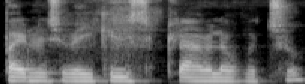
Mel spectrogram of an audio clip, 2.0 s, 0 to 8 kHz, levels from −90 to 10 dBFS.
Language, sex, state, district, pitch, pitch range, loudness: Telugu, male, Telangana, Nalgonda, 130 Hz, 125-135 Hz, -16 LUFS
